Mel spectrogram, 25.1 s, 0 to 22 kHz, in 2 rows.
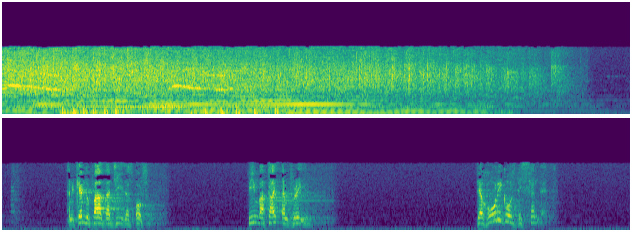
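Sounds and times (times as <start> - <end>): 
shouts and whoops from church audience: 0.0 - 6.5
large church audience clapping during a sermon: 0.0 - 11.8
speech: 14.1 - 15.7, 17.6 - 18.8, 22.1 - 23.5.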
